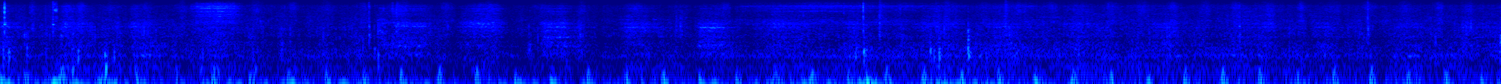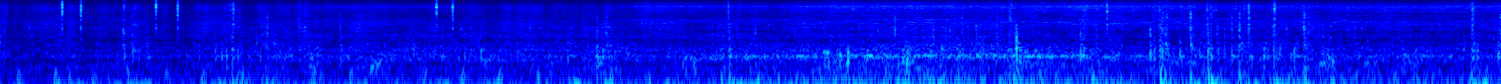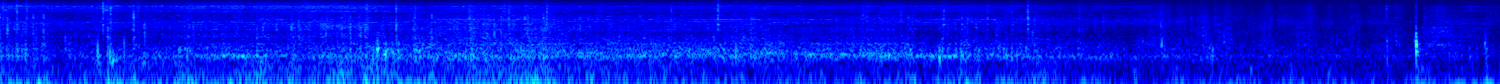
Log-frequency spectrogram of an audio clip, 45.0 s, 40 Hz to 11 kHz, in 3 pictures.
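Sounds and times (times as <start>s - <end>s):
tyre and wind rumble: 0.0s - 45.0s
bike knocks and rattles: 20.6s - 42.2s.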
